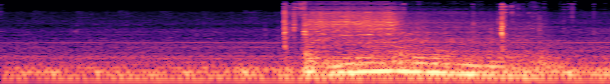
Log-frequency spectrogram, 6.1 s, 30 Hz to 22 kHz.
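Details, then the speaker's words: 1968 Ford Mustang at a car show: starter whirs with a loud rattle but never catches the engine, the flex plate has torn itself apart again. "We didn't even leave the car show. And the flex plate is yet again tore itself apart."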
